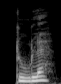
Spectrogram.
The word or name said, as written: DOULA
